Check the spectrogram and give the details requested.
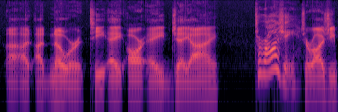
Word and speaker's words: Taraji: I've never known how to say her name till today, but Taraji.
